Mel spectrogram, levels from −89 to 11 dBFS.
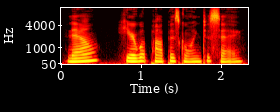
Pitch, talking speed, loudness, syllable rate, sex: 190 Hz, 205 wpm, -18 LUFS, 4.6 syllables/s, female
